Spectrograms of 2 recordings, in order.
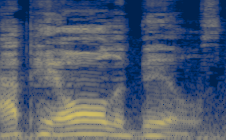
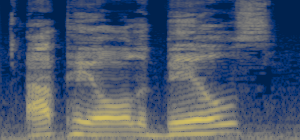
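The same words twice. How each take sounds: First: "all" leaned on, falling after it; emphasis on all. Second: Said in the usual way. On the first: Retold or imitated. Repeating the mentor's boast to the listener, stress on all. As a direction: push the word "all" firmly. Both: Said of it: "He put emphasis on it".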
